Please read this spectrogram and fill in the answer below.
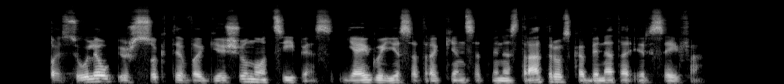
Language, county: Lithuanian, Alytus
